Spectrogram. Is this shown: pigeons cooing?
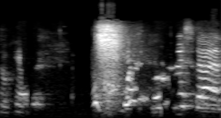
no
